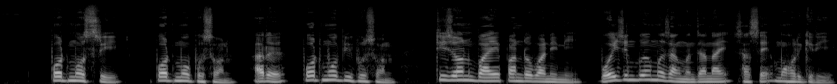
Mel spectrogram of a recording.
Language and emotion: Bodo, neutral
